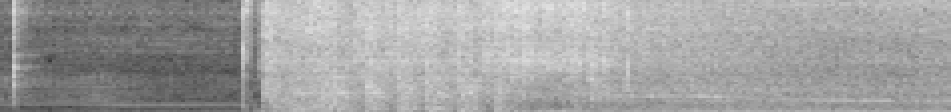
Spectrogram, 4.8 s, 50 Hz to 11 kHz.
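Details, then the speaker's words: 1991 Daimler XJ40 (Jaguar) after breaking down on the highway: starter churns at about three pulses a second for a couple of seconds before the engine fires, taking longer than usual; it then responds to throttle. Cause suspected, not confirmed. "Yeah, it did. It did take a little bit longer to crank than it usually does, but it did fire into life, and It does respond to throttle input."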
